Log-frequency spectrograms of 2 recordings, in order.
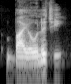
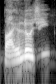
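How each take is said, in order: First: "biology" as bi-OL-ogy; stress on second syllable. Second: "biology" as BI-o-lo-gy; misplaced stress. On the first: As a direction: lean on the OL in "biology". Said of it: "Do you pronounce it as biology". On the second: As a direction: hit the first syllable of "biology". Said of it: "or anything like this?". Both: Shown as a demonstration.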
